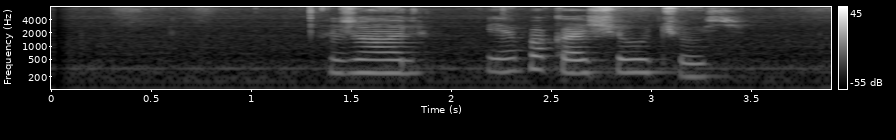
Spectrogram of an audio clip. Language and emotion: Russian, sad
